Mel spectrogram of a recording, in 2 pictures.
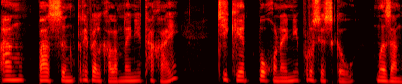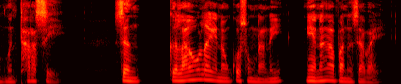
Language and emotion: Bodo, fearful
